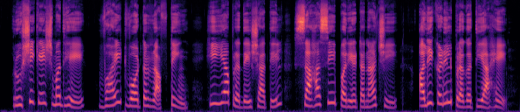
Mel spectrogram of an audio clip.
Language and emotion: Marathi, neutral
